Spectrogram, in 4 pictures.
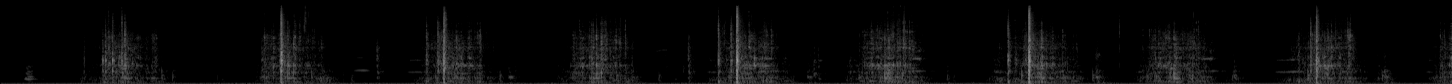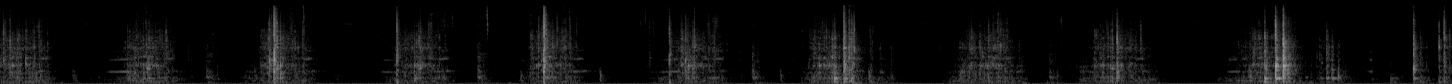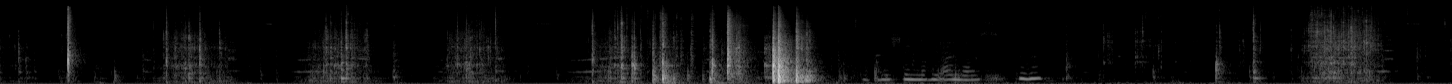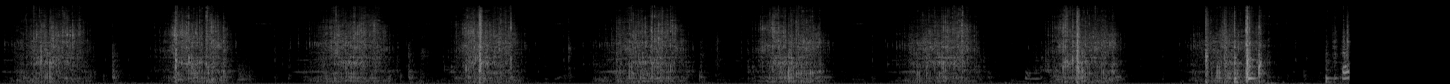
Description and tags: navette de métier à tisser
Weaving-loom element, recorded with an ortf microphone and a DR-44WL recorder.
handcraft, craft, weaving, loom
